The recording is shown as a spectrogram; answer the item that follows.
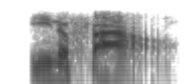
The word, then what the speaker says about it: oenophile: Today's word of the day is enophile. Enophile. Enophile is a noun, and it's spelled O-E-N-O-P-H-I-L-E. Enophile, enophile, okay?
